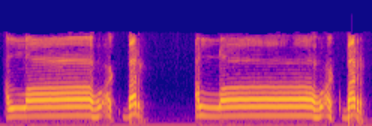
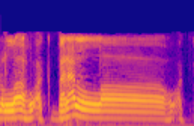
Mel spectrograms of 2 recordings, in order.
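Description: First: Akbar stops on a silent r before the next word. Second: Akbar ends in ra, linking into the next word. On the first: The speaker calls it right. "ويقف عند آخر كل كلمة" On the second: The speaker calls it wrong. "يفتح الراء"

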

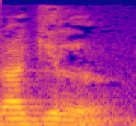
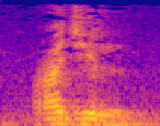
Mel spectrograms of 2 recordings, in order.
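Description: First: The middle consonant is a hard g sound. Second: The middle consonant is a j sound.

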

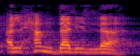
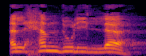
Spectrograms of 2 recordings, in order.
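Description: First: The vowel after hamd is a. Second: The vowel after hamd is u.

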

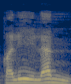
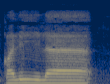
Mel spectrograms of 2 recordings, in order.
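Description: First: The word ends with an 'an' sound. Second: The word ends with a long 'a' sound. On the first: The speaker calls it wrong. "لا نقول قليلا" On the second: The speaker calls it right. "نقف بغير تنوين قليلا"

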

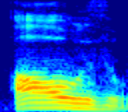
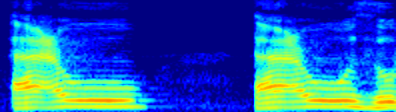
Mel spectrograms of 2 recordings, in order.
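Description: First: The opening glottal stop sounds heavy and emphatic. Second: The opening glottal stop sounds light and plain. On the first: The speaker calls it wrong. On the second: The speaker calls it right.

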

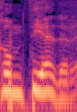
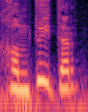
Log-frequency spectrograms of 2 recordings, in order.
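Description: First: The second word sounds like 'theater'. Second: The second word sounds like 'twitter'. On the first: The speaker calls it right. "No en Home Theater" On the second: The speaker calls it wrong. "te decía que todas las películas estaban en Home Twitter"

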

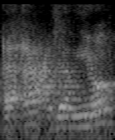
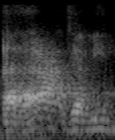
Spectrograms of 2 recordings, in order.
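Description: First: The middle glottal stop is pronounced fully and strongly. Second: The middle glottal stop is softened toward a vowel. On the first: The speaker calls it wrong. "ما قلت أعجمي" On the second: The speaker calls it right. "هذا اسمه تسهيل بين بين"

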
